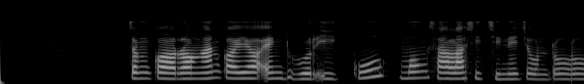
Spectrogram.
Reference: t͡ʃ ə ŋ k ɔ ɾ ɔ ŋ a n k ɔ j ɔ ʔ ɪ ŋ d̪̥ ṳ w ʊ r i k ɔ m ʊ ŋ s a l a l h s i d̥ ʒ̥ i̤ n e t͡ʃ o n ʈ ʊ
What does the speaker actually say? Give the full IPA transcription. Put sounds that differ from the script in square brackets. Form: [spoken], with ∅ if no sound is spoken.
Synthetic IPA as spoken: t͡ʃ ə ŋ k ɔ ɾ ɔ ŋ a n k ɔ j ɔ ʔ ɪ ŋ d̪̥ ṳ w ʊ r i k [u] m ʊ ŋ s a l a [∅] h s i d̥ ʒ̥ i̤ n e t͡ʃ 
